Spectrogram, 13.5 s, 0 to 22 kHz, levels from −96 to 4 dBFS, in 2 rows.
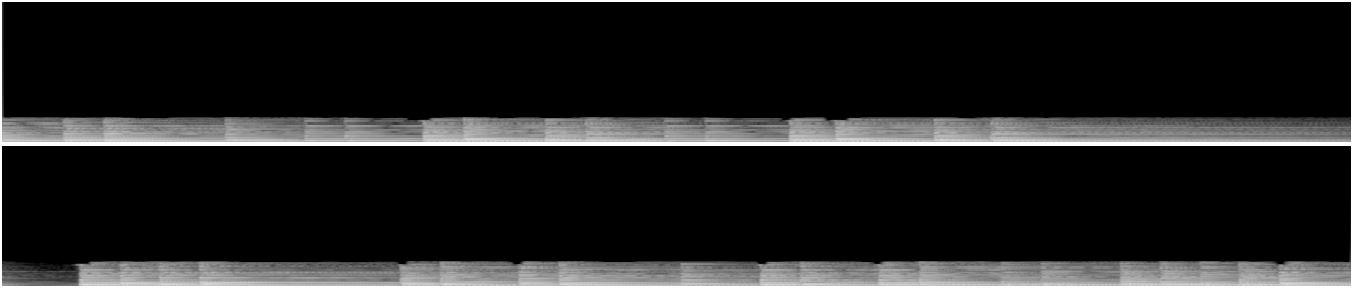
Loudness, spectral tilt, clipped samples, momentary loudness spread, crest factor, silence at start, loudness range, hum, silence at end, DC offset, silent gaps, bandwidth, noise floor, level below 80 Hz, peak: -18 LUFS; -11 dB/octave; under 0.1%; 10 LU; 16 dB; 0 s; 2 LU; none; 0 s; under 0.1%; none; 4 kHz; -39 dBFS; -54 dBFS; 0 dBFS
